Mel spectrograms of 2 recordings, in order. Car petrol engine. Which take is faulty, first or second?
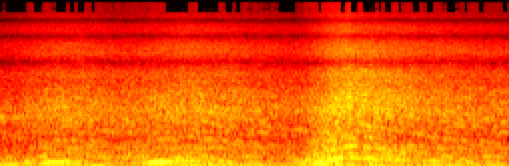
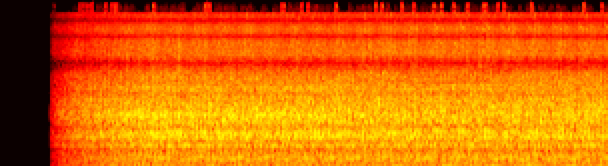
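second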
